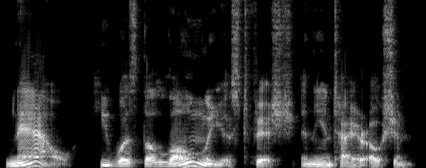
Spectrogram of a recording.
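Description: A man telling a children's bedtime story in an expressive, deliberate way, with little asides to listeners. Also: low voice, slightly rough. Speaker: priest reading a storybook.

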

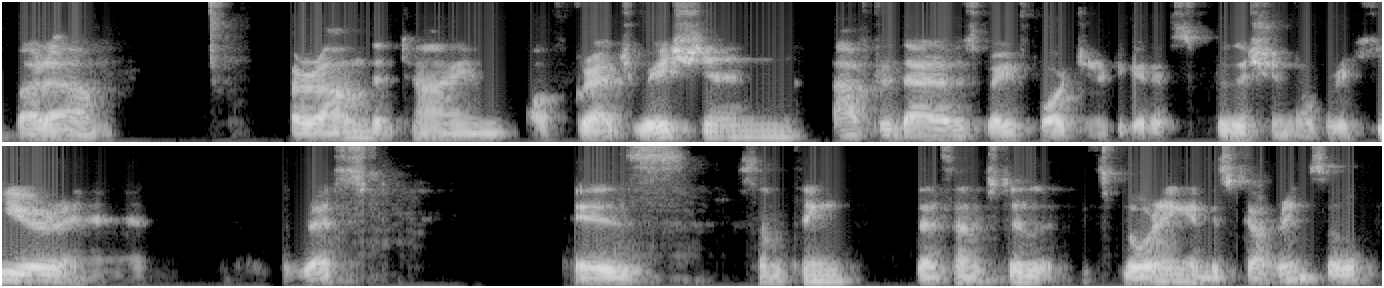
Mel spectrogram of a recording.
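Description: A Pakistani-accented doctor in his twenties answers interview questions as a guest over a video call from a small room at home, earnest and sprinkling in lots of "you know." His voice is fairly low and his pace normal, with the room sounding echoey.

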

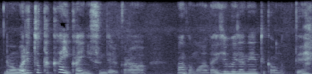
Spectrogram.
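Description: Woman in her early 20s, casual live-stream chat, soft half-whispered delivery, mellow tone, streaming from home. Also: medium pitch, lively intonation, a little fast, a little hiss or hum. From Shimane, Japan. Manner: soft, quiet, often half-whispered talk. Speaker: livestream host. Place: at home by an open window.

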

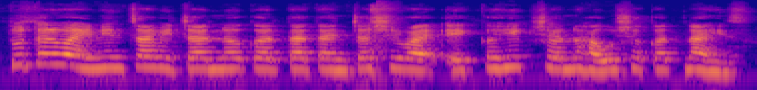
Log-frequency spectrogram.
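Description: Playful young male best friend read by a woman, joking, teasing, high voice, story reading. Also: fairly even intonation, normal speed, fairly bright tone, slight background noise.

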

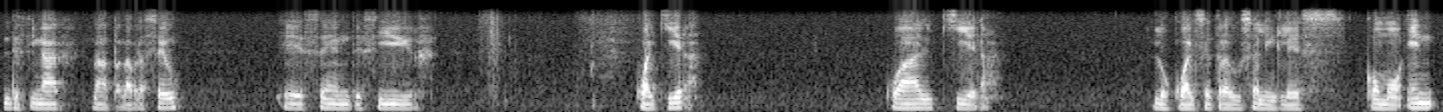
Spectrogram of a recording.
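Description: A man teaching a language lesson, speaking slowly and spelling words out letter by letter. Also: fairly low pitch, level tone, dull audio.

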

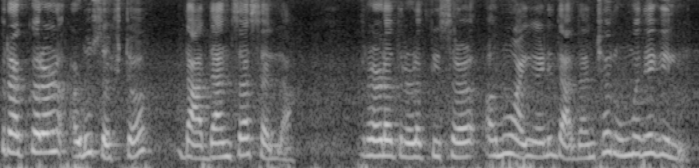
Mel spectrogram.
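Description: A woman storyteller reading a family novel aloud in a steady, expressive way. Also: sits high, a little fast, slight background noise. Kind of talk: scripted story narration.

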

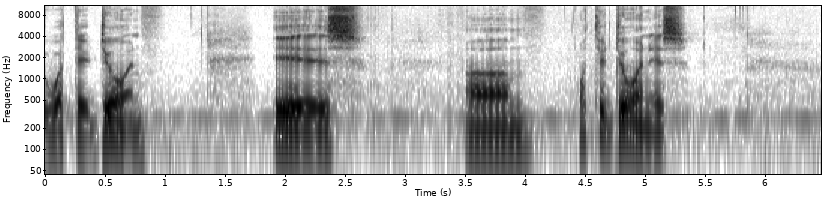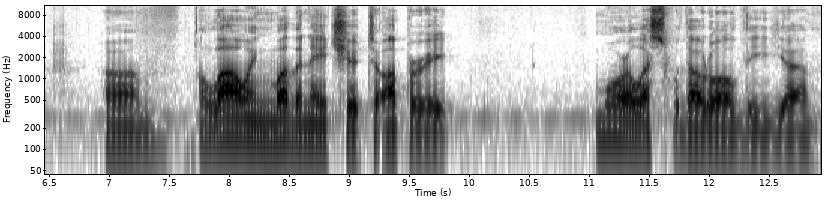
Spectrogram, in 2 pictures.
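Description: A middle-aged man from Cape Cod, Massachusetts, hosts a local show from a studio desk, his low voice carrying a darkish tone. He rambles through local history and reflective memories, full of fillers and restarts.

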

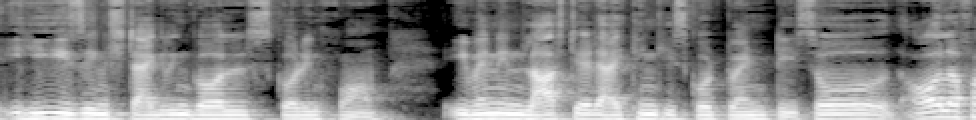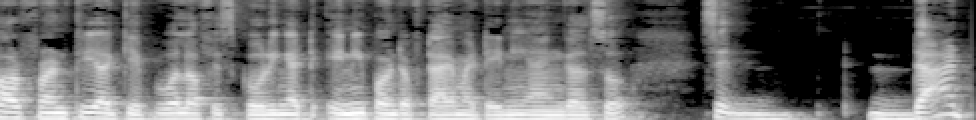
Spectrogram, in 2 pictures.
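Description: A man's voice: medium pitch, mellow. Earnest Indian man giving a football analysis. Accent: Indian English. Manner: earnest, halting, many fillers and restarts. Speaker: football fan vlogger. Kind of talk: post-match analysis to camera. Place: small room indoors.

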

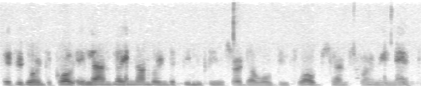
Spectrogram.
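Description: On a muffled phone call with slight noise, a male telephone service agent talks fast in a medium-pitched voice with little pitch movement. He follows a customer service script, polite and formal, constantly saying "sir."

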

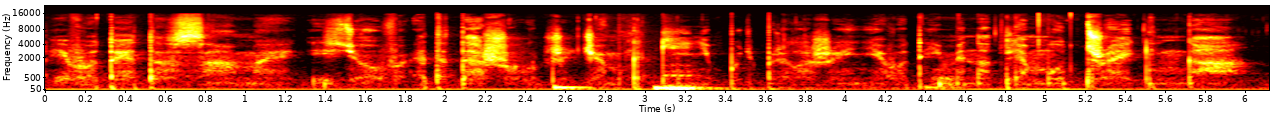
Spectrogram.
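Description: Whispering woman, casual ASMR. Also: a little fast. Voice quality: soft unvoiced whisper. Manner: informal, loose, thinking aloud. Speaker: ASMR video creator. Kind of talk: ASMR, casual rambling show-and-tell.

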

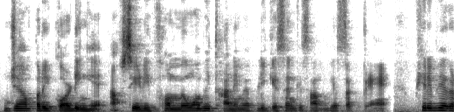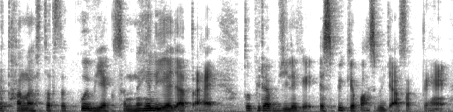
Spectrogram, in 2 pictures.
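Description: Speaking to camera from a small indoor office, a man in his thirties from India hosts a legal advice video, walking through explanations step by step. His mid-pitched voice is husky and mellow with little melodic movement, and he often circles back over his own phrases.

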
